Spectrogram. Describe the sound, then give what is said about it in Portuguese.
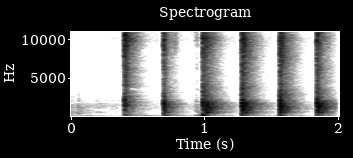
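A man claps his hands six times in a steady rhythm, each clap crisp and loud with a brief decay, and no other sound between. “Agora quem bate palmas sou eu, né? Mas ninguém está a aplaudir, pois não?”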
